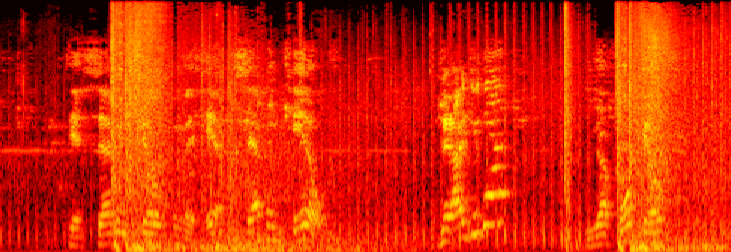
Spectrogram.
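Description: A rifle fires sharp shots.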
